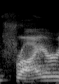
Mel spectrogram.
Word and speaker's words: friar: In this next line, friar is actually going to elide to one syllable.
